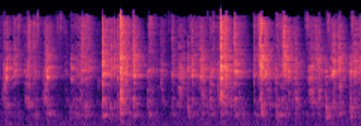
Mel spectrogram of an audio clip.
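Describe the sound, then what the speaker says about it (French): An anti-lump whisk gently stirs milk into cornstarch to make a paste in a bowl. It rattles and clinks lightly against the bowl in quick, uneven strokes, close and moderately loud. "Même si j'ai pris le fouet anti-grumeaux, voilà, ça ne coûte rien de mélanger tout doucement."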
